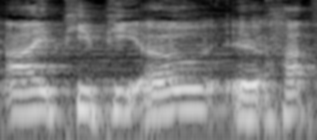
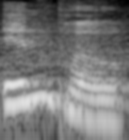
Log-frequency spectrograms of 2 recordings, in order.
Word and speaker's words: Ippo: If you make it INPO, INPO, INPO means erectile dysfunction. So if you mispronounce this series like I did in front of Japanese people and say Hajime no INPO or like Yimpo or whatever, they'll just laugh.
